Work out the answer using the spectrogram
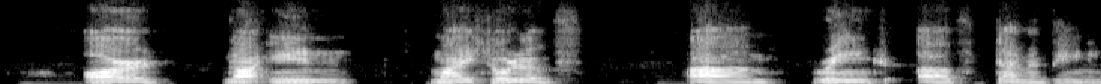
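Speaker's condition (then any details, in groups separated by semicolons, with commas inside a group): Cerebral palsy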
